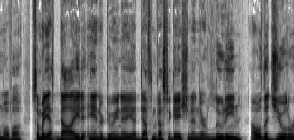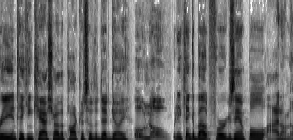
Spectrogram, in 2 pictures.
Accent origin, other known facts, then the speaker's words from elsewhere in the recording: Dallas, Texas, United States; now in Ocala, United States; Dallas, Texas, which is my hometown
